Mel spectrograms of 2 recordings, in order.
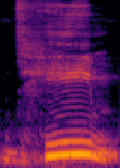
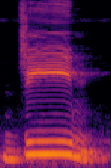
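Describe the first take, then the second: First: The first consonant is breathy, like jh. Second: The first consonant is a plain j sound. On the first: The speaker calls it wrong. "ঝিম এমনটা হবে না" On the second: The speaker calls it right. "জিব্বার মধ্যখান উপরে তালুর সাথে লাগবে"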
